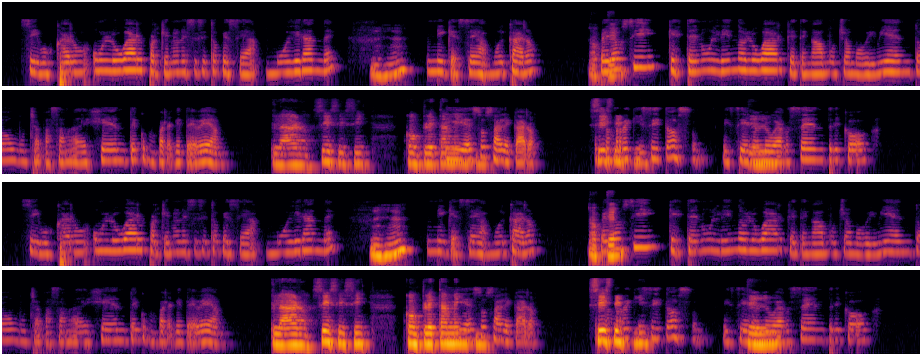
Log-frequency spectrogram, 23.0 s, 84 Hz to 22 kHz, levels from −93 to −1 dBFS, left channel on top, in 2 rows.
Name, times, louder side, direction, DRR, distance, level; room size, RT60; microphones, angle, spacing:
voice 1, 0.2-4.1 4.5-4.7 5.3-6.7 7.5-14.3 17.0-18.1 18.9-22.4, left 5 dB, 55° left, 0.4 m, -36 dB
voice 2, 4.6-5.1 7.3-7.7 14.8-16.1 16.5-17.5 18.8-19.6 20.8-21.2, right 9 dB, 90° right, 0.3 m, -27 dB
2.3 x 2.1 x 2.9 m
head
